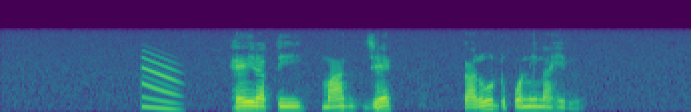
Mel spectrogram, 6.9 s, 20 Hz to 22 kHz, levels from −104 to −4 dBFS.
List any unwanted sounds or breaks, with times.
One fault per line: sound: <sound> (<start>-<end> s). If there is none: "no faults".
sound: chirp (1.4-1.9 s)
